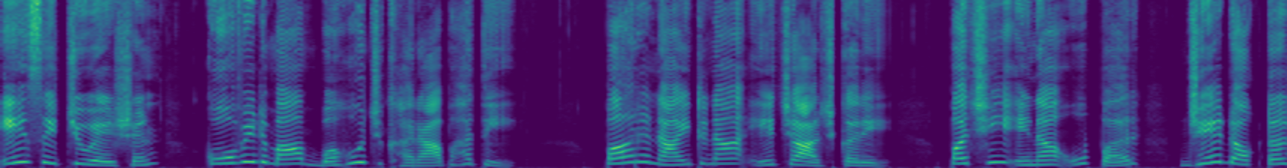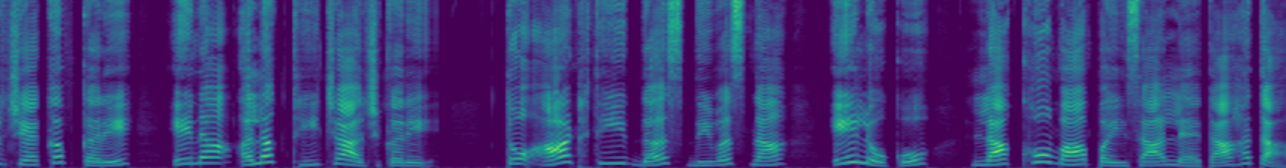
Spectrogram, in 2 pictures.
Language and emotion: Gujarati, neutral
